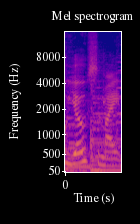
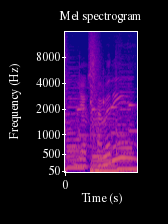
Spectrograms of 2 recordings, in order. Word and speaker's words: Yosemite: like that was my Yosemite for people who never read yosity or heard yosity and they've only read it it and they're like oh Yosemite National Park it's like yosity like that's rough let me know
